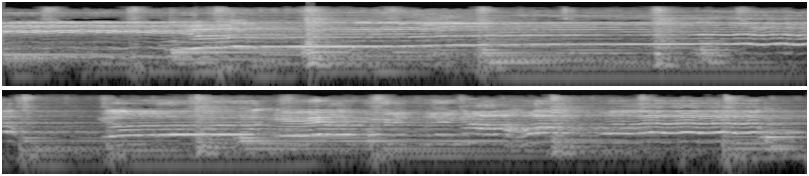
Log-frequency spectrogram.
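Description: Female singer holding two long notes with vibrato into a microphone, the first gliding slowly up in pitch, over sustained instrumental accompaniment.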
